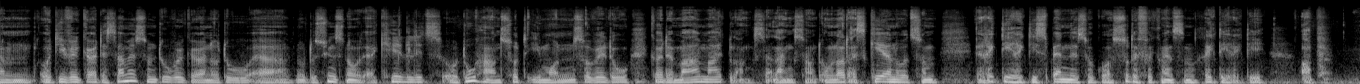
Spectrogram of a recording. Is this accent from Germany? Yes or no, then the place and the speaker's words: yes; Germany; Danish is a second language; Det gælder også mig som tysker, at vi har bibeholdt vores evner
